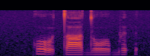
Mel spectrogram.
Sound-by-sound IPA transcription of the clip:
ko̰˦˨ʊ̯tä˨do˨ʊ̯bɪ˦ʔ

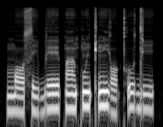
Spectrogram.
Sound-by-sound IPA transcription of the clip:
mɔ˨si˨ beː˦pã˦ kʷĩ˦kʼĩ˦jɔ˨kʼu˦ di˦

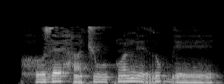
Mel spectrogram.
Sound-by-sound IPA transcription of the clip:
hʊ˨ zɛ˦hã˨ t͡ʃuː˨kʷã˦ŋɪ˦˨ru˦ ɡ͡beː˨

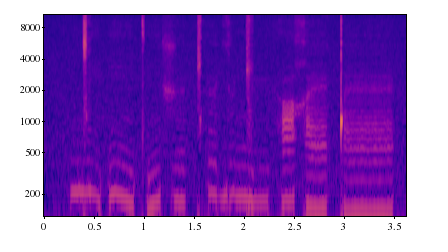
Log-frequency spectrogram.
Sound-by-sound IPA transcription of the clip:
ŋ͡ǀi˦˨ʔĩː˦˨tʼĩ˨˦ ʃø˧ǀʰø˦dʉ˦ŋ͡ǀyː˧ hɑ˦χæː˧ǃæː˧

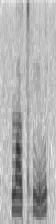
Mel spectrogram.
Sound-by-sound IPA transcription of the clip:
ɻɑ˧˥ʊ̯t̪ʰḭ˨˩˦n

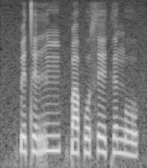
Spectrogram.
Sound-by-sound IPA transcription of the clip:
k͡pe˨te˨rĩ˦ | k͡pa˨fo˨seː˦˨kɛ˦ ŋo˨

